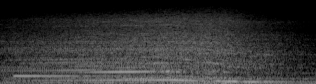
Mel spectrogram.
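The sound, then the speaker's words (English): A car engine roars and revs as a man races off from his office in his car, its droning pitch sliding lower while the sound stays loud throughout, with no voices. “I'm coming home, he says, before racing from the office and into his car.”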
